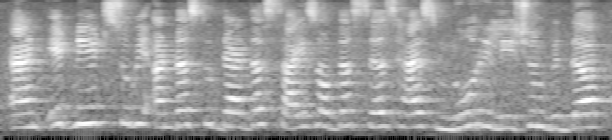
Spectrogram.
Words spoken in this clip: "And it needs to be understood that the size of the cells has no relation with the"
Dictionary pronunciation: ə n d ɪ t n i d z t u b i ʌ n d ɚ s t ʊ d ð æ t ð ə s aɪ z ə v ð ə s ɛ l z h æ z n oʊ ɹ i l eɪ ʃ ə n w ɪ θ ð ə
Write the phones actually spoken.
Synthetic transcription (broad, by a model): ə n d ɪ t n i d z t u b i ʌ n d ɚ s t ʊ d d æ t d ə s aɪ z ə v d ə s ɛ l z h æ z n oʊ ɹ i l eɪ ʃ ə n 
